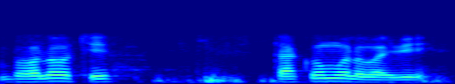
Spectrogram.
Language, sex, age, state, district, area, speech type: Odia, male, 30-45, Odisha, Boudh, rural, conversation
